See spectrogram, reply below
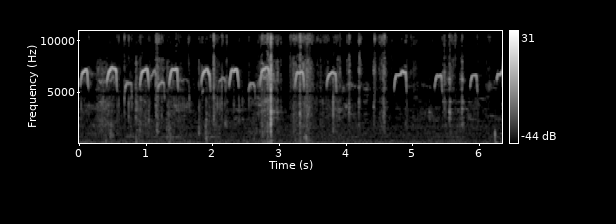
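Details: Canary chicks, day 11, begging and stretching during feeding: scattered thin, high arched cheeps repeated at an uneven pace, mixed with soft rustles and a few sharp clicks over a low hum.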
